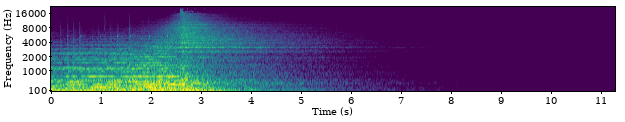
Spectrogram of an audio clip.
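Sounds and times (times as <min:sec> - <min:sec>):
field background music: 0:00.0 - 0:05.9.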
